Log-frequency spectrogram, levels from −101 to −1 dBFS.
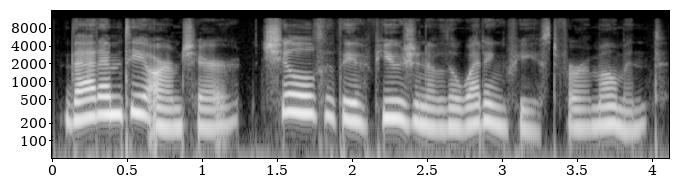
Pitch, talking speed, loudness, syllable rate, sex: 210 Hz, 205 wpm, -17 LUFS, 5.2 syllables/s, female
